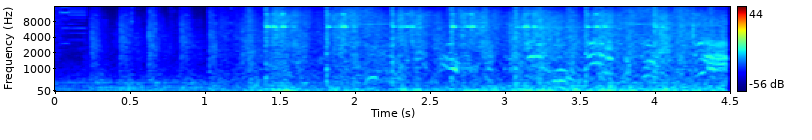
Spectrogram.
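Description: Automatic turret gun fire in Borderlands 2 amid battle: dense, continuous crackling bursts that grow louder after the first second and keep up steadily, with other combat noise layered underneath.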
